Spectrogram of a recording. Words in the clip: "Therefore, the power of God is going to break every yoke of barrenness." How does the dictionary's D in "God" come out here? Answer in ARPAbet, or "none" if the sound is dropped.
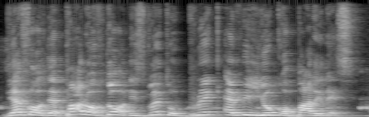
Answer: D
